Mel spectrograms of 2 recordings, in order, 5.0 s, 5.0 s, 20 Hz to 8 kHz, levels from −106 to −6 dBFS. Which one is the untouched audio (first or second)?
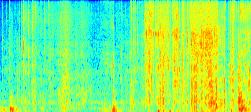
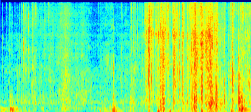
first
